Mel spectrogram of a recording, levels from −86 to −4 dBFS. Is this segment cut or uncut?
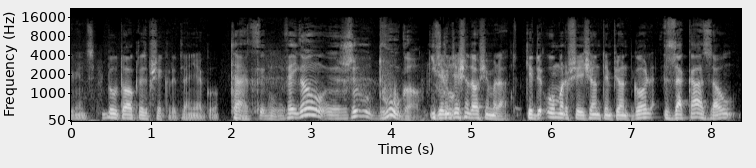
cut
